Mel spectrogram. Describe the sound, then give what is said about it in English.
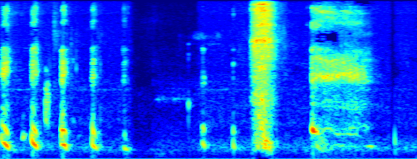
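A loud sneeze bursts out in two harsh, breathy blasts near the end, preceded by a run of short, choppy breathy sounds and a brief quiet pause. “God bless you.”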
